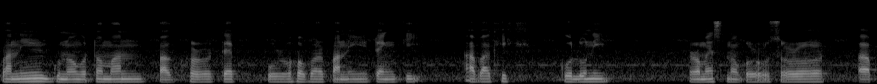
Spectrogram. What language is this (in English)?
Assamese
